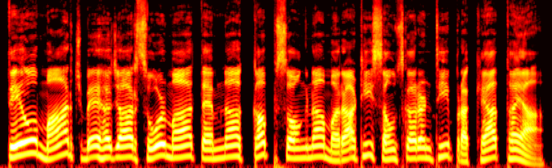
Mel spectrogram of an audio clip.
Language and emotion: Gujarati, neutral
